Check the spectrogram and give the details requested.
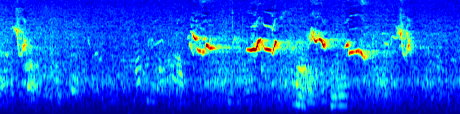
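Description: An American robin sings a few short, clear, warbled phrases at a middling-high pitch, bunched together over about two seconds, with a soft outdoor hiss behind.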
